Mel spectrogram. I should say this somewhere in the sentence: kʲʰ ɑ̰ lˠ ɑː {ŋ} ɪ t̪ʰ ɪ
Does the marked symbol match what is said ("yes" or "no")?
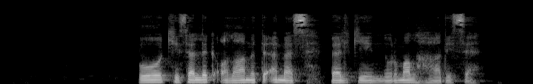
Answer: no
